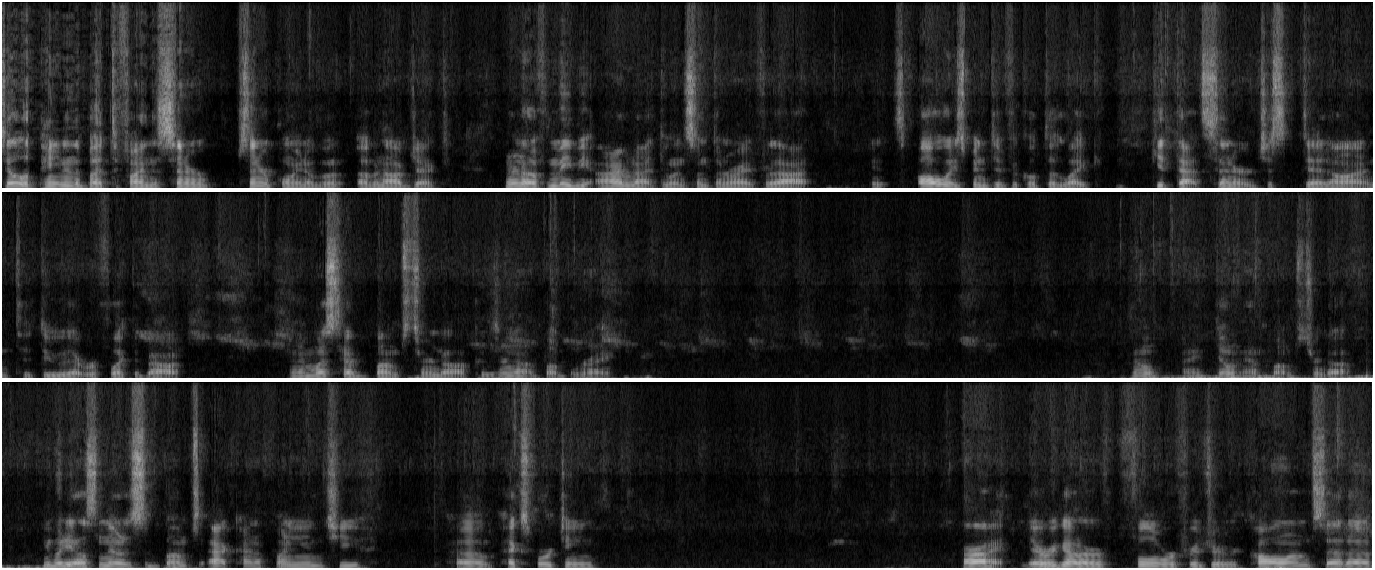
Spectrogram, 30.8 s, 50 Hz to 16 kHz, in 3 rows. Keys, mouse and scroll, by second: 2.0 click, 6.2-8.6 drag, 8.4 right click, 9.6-12.2 drag, 11.8 right click, 14.2 F11, 16.2-19.0 drag, 18.5 right click, 20.5 F11, 22.8-24.3 drag, 27.5 click.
